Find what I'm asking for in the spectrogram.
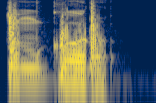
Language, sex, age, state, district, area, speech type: Kannada, male, 30-45, Karnataka, Tumkur, urban, spontaneous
